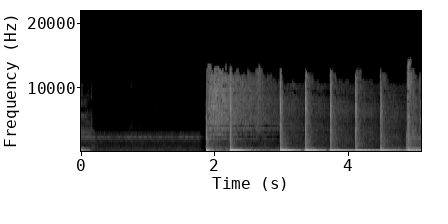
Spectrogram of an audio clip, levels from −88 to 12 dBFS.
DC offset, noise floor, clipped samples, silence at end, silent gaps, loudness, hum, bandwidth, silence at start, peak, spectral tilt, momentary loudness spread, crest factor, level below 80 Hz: under 0.1%; -65 dBFS; under 0.1%; 0 s; none; -29 LUFS; none; 13.5 kHz; 0 s; -10 dBFS; -5.5 dB/octave; 8 LU; 18 dB; -38 dBFS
